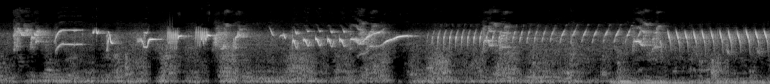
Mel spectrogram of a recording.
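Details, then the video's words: Canary singing to coax silent canaries and as a master recording for other birds; bright whistled upslurs and twisting phrases give way to a long, fast, evenly pulsed trill. "KENARI GACOR ATAS BAWAH || cocok buat pancingan kenari macet bunyi & masteran burung"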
